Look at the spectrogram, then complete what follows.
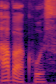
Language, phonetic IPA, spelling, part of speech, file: German, [ˈabakʊs], Abakus, noun, De-Abakus.ogg
- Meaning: 1. abacus (table with balls on wires or counters in groves, for counting) 2. abacus (uppermost part of a column)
